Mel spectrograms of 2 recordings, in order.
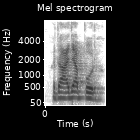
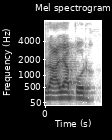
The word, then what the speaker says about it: राजापुर: राजापुर, capital राजापुर, राजापुरा, नहीं राजापुर, हाँ ए silent है।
